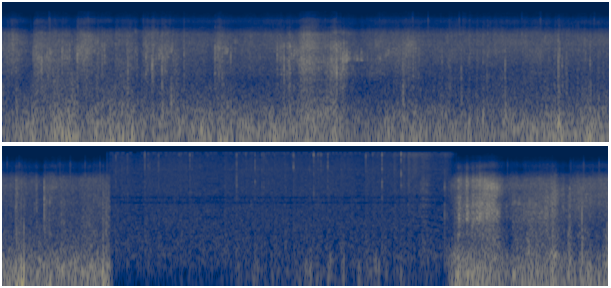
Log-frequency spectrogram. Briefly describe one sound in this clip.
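Skis hiss through soft snow.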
